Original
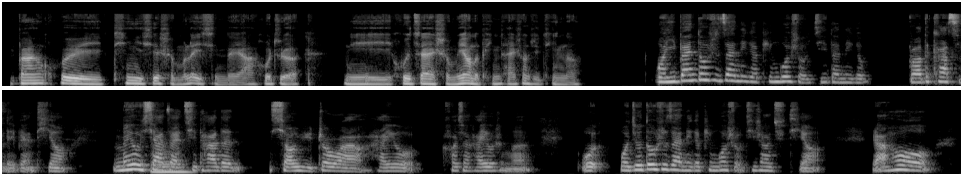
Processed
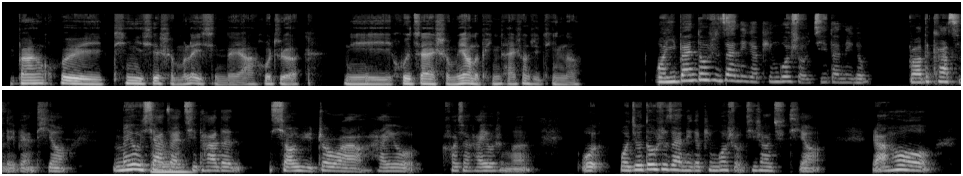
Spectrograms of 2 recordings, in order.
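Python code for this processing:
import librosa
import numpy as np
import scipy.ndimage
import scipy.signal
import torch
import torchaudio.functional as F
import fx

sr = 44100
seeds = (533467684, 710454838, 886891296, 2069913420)

y = fx.riaa(x, sr, side='recording', at=(7.24, 8.52))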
